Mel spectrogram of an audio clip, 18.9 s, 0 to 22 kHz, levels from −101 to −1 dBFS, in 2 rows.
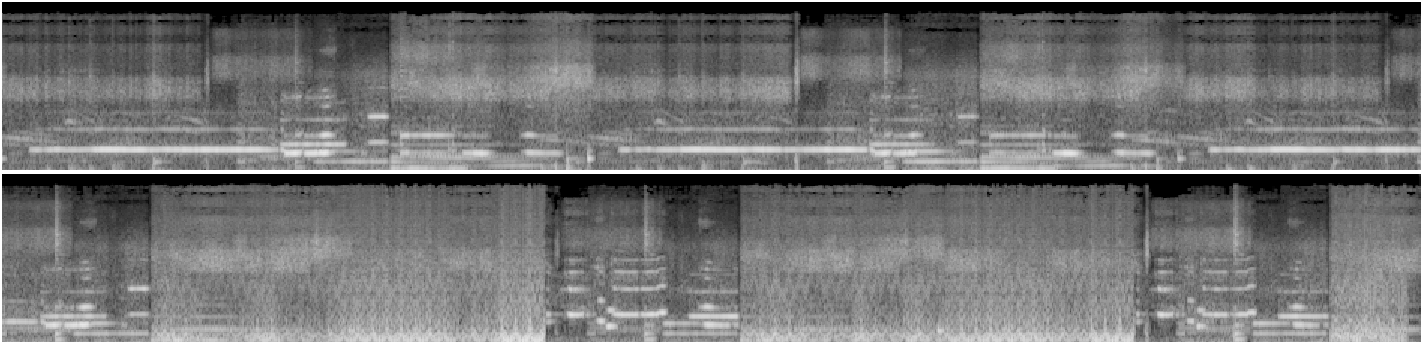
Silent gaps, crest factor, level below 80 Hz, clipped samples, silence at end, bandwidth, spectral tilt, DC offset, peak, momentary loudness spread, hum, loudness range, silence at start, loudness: none; 16 dB; -30 dBFS; under 0.1%; 0 s; 17 kHz; -5 dB/octave; under 0.1%; -4 dBFS; 6 LU; none; 2 LU; 0 s; -21 LUFS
